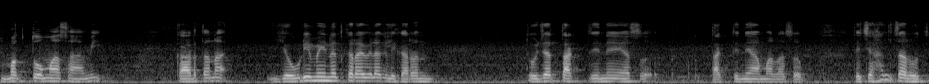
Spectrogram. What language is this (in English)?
Marathi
